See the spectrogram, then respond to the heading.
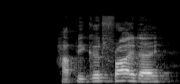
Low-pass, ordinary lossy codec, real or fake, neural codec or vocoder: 9.9 kHz; none; fake; vocoder, 22.05 kHz, 80 mel bands, WaveNeXt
